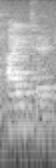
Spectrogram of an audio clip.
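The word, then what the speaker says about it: Heitic: i got from thomas i believe this uh is pronounced hi tick h-e-i-t-i-c who is a council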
